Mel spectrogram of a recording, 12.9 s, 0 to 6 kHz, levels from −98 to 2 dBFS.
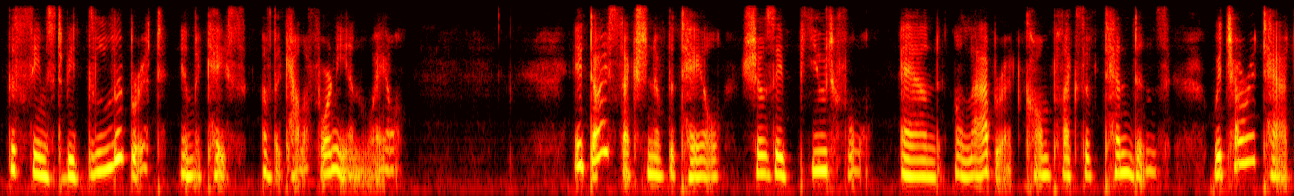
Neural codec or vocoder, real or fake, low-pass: codec, 16 kHz, 4.8 kbps, FACodec; fake; 5.4 kHz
